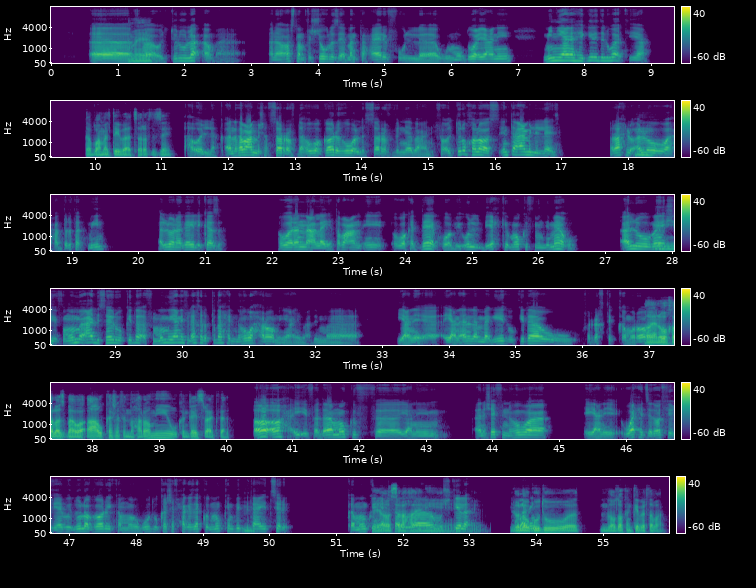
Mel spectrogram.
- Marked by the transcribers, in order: tapping; other background noise
- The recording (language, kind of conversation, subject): Arabic, podcast, إزاي نبني جوّ أمان بين الجيران؟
